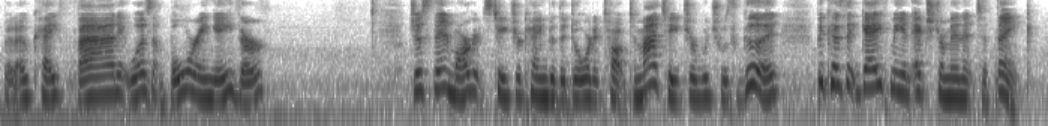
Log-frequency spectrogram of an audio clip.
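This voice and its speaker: A woman reading a children's story aloud in an animated, expressive way, with emphasis on the dialogue. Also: mid-range voice, normal speed.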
